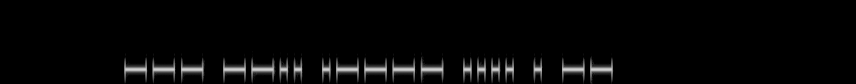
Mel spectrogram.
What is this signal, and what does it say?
Morse code, heard as a keyed tone, about 17 wpm, 700 Hz. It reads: OZ1HEM
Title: DXCC-100 Call Signs - 6 Characters - 17wpm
